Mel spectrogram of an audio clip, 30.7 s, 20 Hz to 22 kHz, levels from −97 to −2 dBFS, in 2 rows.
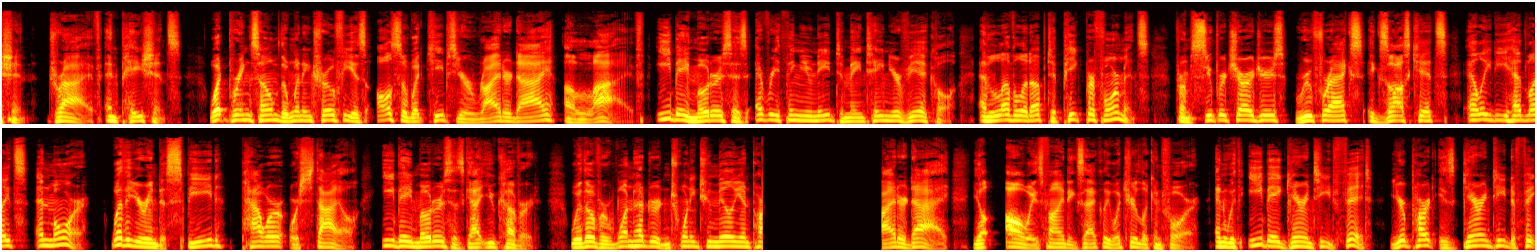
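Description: Audio dropout to silence from 22.93 to 24.13 s in this speech recording: about 1.2 s goes to silence before "or die you'll always", likely a lost input.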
